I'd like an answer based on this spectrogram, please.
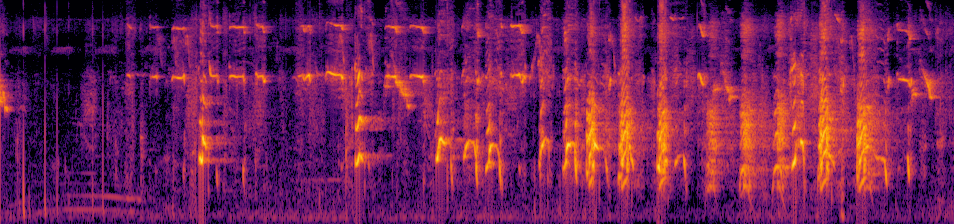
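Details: German Shepherd in Azamgarh, offered as a stud in a trade for two females, barking in short repeated bursts that grow louder and denser after a quiet start, with faint high tones throughout.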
